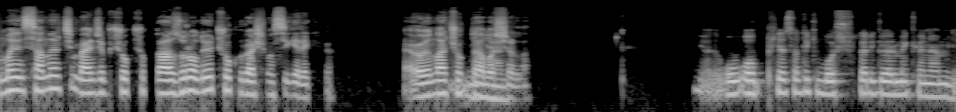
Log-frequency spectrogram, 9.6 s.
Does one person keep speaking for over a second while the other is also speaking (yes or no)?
no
